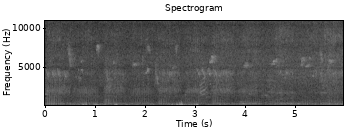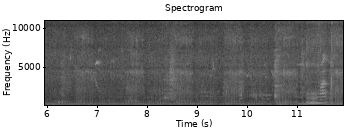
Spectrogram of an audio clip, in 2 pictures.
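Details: Ginger mother cat purring while feeding her kittens, the cat family resting on a lap in autumn; a low, continuous rumbling purr throughout, with a few louder soft bumps and rustles in the first three seconds.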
